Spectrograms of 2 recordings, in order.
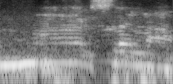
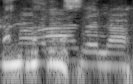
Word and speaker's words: Marcela: Actually, the last time you were on my show, your mom was like, "It's Marcela." Yes. Not Maricela.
